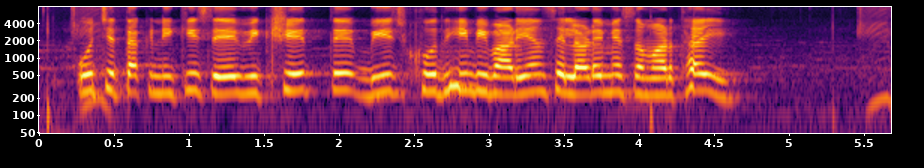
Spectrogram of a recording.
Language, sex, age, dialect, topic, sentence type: Magahi, male, 18-24, Western, agriculture, statement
